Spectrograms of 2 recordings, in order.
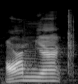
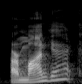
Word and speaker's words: armagnac: tell me just straight bourbon whiskey finished in arm yak ar armagnac it's pronounced aaron you done messed up hey ron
